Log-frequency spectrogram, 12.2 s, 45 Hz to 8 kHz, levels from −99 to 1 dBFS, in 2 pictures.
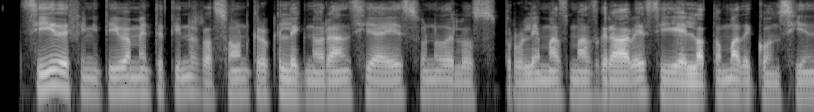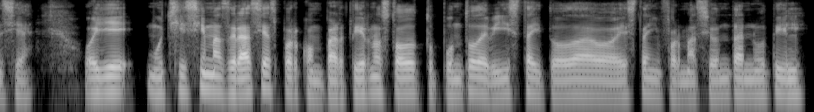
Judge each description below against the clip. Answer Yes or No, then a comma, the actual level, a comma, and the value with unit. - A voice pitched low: Yes, low, 100 Hz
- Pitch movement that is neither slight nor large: No, narrow, 2.3 semitones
